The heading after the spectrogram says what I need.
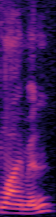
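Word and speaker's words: Liman: Secondly, the court in this case in particular, Judge Lyman, I think is how you say his name. I've been saying Leman for months now. Apparently, it's Lyman.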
